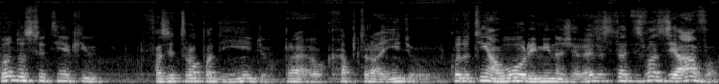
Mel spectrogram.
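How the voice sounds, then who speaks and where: In an ordinary speaking voice, a man speaks at a moderate pace. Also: fairly high pitch for a man, fairly even intonation. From Brazil, São Paulo. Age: 60s. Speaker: physician, pathologist. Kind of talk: casual interview conversation.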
